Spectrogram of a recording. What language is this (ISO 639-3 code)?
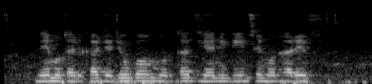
urd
